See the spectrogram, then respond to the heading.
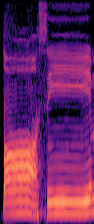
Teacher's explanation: Tapi karena ini jadi itu disukun semua, yang belakang diwakafkan sin. Nah, tapi dia tidak dibaca sin dengan akhiran n, akan tetapi dia dibaca dengan akhiran mim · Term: idgham dihunnah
